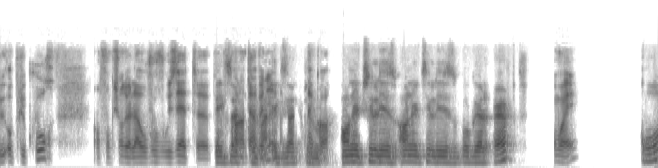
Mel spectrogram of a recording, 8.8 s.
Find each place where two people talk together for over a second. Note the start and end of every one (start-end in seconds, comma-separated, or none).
2.9-4.4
